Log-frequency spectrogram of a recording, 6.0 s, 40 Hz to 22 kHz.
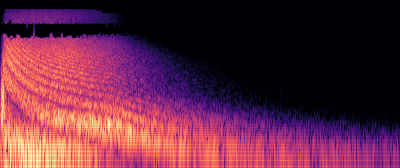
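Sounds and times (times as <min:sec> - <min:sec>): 
space rocket Doppler whoosh: 0:00.0 - 0:04.5.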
